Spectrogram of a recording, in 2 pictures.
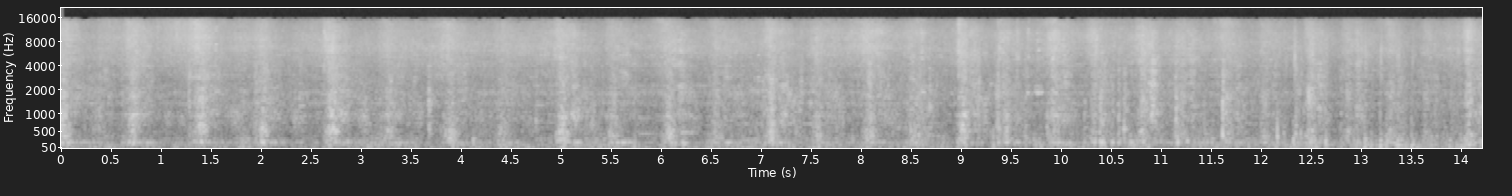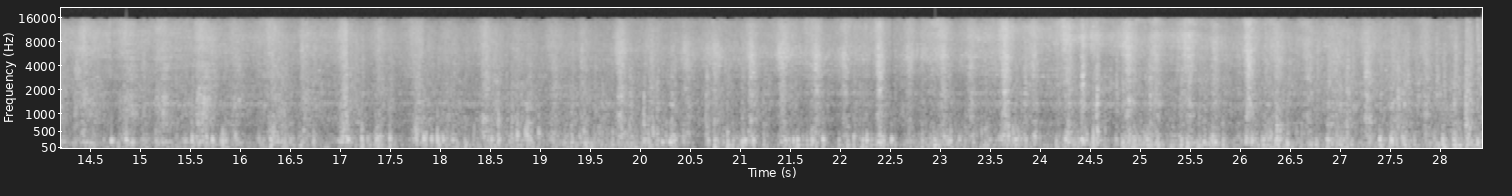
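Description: Steam-hauled passenger train heard from a carriage window as it gets under way, the carriage wheels clicking and knocking over rail joints and pointwork above a continuous running rumble. The rumble is heavier in the second half.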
